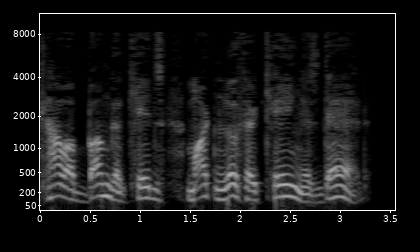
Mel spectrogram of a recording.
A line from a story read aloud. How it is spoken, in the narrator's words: Buffalo Bob Smith of the Howdy Doody Show yelling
